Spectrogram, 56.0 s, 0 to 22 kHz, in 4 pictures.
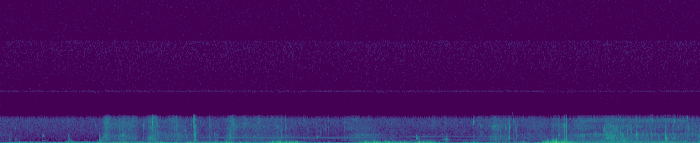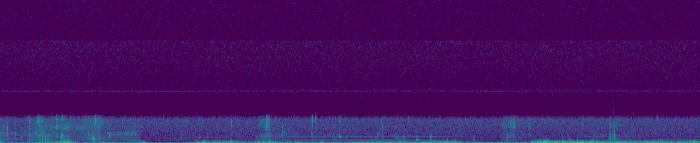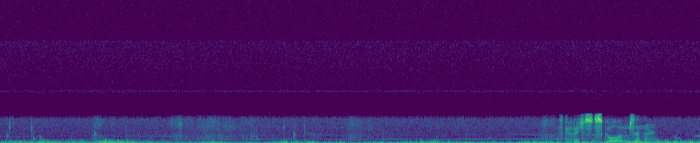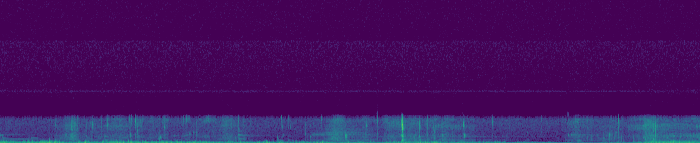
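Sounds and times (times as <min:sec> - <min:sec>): water and wind rumble: 0:00.0 - 0:56.0
faint thin tones: 0:01.9 - 0:24.6
brief hum: 0:02.0 - 0:17.0, 0:17.6 - 0:25.0, 0:25.6 - 0:39.8.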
